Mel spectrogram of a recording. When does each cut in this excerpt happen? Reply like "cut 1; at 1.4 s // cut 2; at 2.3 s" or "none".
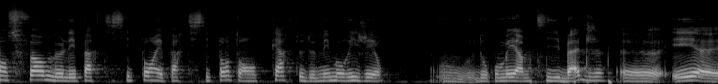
cut 1; at 4.3 s

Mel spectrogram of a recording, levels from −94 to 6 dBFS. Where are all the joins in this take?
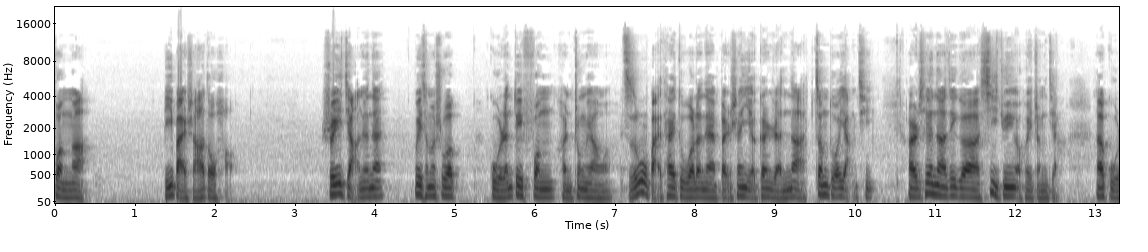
cut 1; at 7.1 s // cut 2; at 9.4 s

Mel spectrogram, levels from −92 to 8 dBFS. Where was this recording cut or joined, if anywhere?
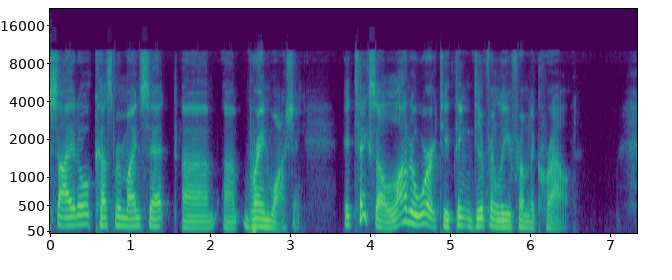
none

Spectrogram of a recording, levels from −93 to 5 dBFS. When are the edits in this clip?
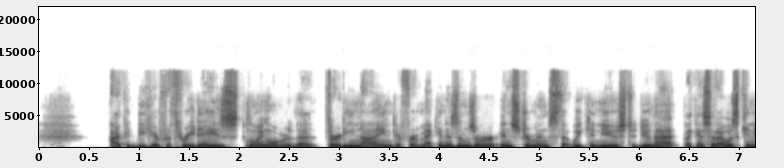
none

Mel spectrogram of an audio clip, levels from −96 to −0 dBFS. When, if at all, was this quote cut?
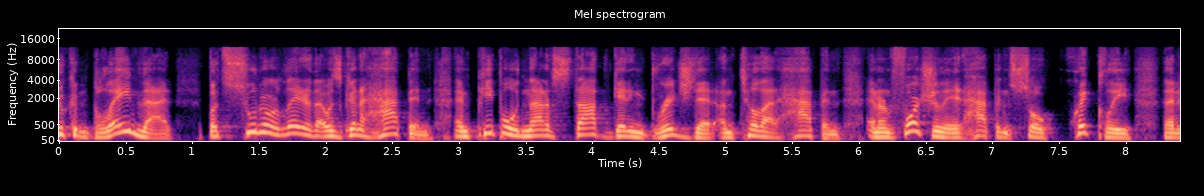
none

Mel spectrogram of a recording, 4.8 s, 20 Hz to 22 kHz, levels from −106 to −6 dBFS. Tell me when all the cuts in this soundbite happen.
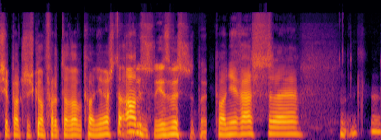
cut 1; at 1.0 s // cut 2; at 2.6 s

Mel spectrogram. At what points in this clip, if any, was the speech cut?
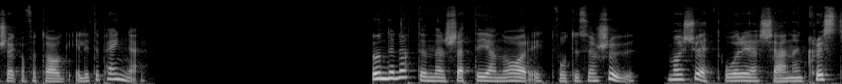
none

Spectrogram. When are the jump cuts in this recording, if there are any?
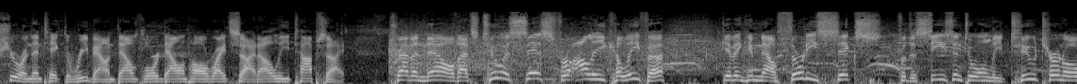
cut 1; at 3.9 s

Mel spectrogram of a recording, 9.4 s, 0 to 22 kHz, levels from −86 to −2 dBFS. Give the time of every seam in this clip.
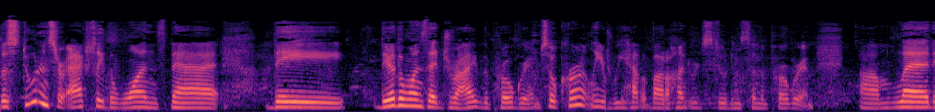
cut 1; at 6.0 s // cut 2; at 8.4 s

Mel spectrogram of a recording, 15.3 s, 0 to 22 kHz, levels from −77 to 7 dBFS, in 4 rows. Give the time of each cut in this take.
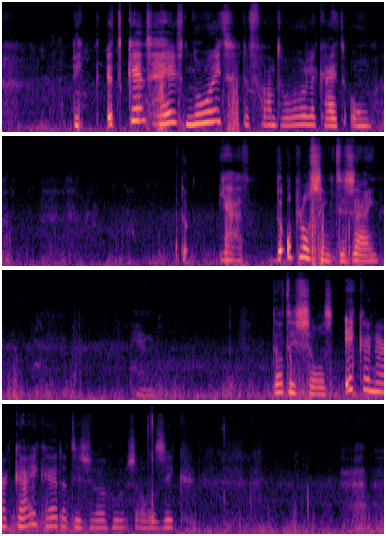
cut 1; at 8.9 s

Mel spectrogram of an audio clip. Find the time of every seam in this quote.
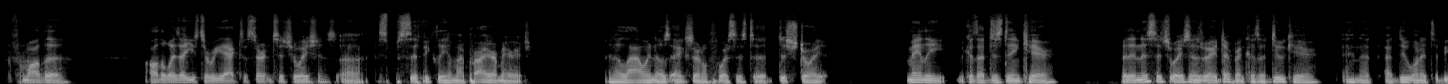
none

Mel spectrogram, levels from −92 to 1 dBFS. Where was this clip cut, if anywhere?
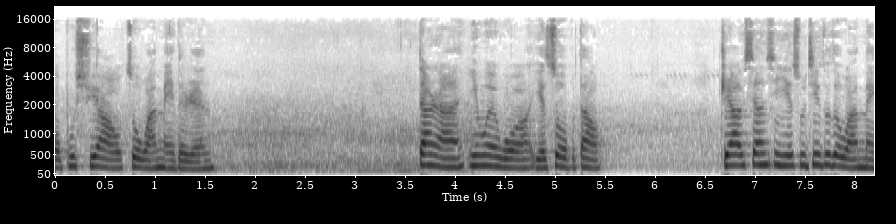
none

